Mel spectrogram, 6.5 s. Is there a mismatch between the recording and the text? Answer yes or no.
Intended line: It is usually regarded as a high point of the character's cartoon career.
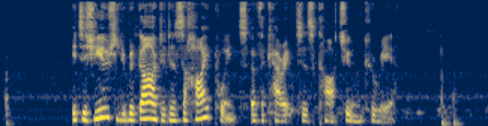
no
